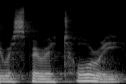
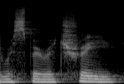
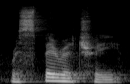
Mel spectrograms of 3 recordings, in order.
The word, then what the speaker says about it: respiratory: respiratory has now respiratory only has four syllables because we don't pronounce the O so we don't say respiratory but we say respiratory so it only has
